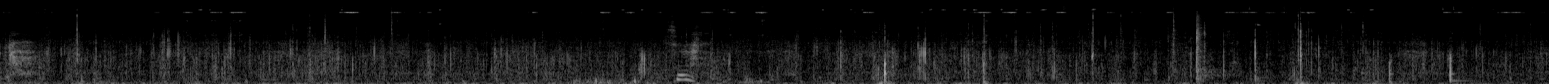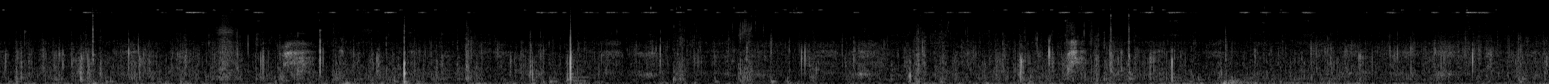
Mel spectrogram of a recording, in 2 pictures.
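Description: Mountain bike rolling down a rocky dirt singletrack: tyres crunching over gravel and loose stones, with frequent sharp knocks and rattles from the bike over the bumps.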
